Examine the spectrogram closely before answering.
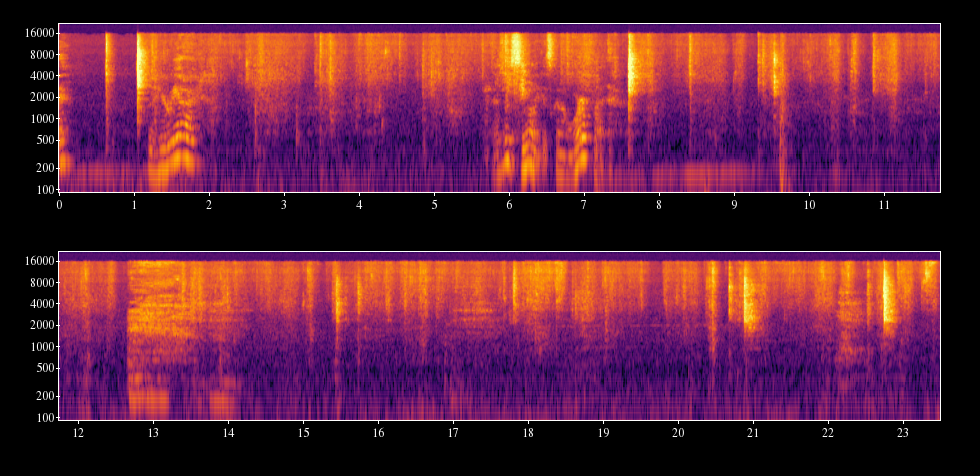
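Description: Hands squish and knead a soft mixture in a bowl.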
